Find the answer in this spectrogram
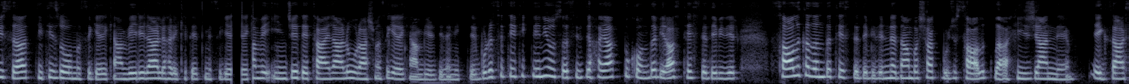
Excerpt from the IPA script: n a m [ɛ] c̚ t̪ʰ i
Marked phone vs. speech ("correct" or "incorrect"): incorrect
